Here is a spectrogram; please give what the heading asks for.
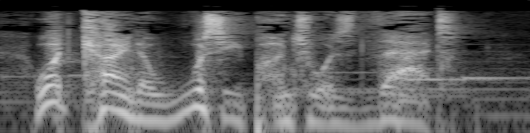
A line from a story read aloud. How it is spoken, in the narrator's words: McNulty sneered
